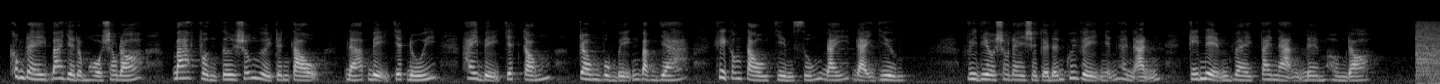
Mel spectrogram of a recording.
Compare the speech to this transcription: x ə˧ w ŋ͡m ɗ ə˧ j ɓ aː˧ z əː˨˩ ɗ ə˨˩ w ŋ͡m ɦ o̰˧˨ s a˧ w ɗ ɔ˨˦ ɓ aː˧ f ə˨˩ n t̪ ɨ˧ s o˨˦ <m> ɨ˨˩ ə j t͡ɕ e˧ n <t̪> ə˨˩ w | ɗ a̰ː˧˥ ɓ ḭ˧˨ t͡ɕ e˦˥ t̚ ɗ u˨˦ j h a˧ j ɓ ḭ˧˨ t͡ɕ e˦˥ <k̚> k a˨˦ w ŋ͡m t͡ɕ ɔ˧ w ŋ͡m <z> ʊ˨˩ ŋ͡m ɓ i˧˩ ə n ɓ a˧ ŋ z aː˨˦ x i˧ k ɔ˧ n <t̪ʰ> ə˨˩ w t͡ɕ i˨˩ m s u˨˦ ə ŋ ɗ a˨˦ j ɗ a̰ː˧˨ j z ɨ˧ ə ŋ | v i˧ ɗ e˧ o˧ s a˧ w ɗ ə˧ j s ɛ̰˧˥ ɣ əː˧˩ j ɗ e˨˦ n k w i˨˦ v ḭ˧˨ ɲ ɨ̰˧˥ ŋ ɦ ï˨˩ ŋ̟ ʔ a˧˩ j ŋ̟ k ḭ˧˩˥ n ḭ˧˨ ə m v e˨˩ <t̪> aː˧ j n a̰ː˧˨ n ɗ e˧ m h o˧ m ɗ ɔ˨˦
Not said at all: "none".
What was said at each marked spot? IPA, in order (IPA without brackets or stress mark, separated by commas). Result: ŋ, t̪, t̚, v, t̪, t̪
